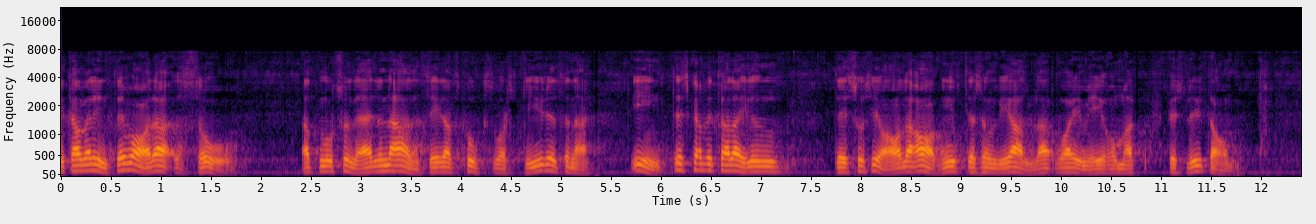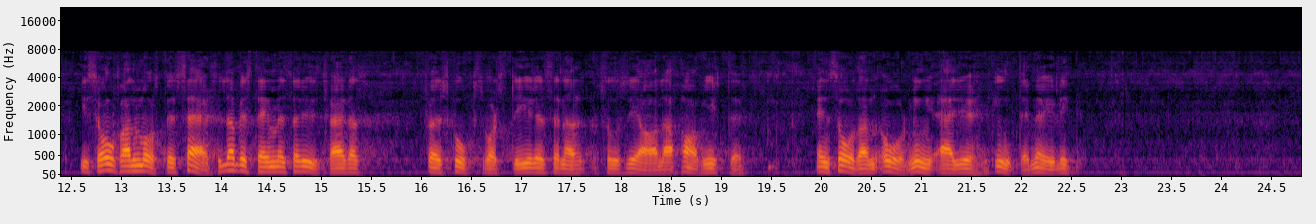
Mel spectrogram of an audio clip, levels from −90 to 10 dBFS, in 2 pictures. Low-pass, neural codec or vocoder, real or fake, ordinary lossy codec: none; codec, 16 kHz, 4.8 kbps, FACodec; fake; none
